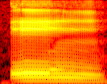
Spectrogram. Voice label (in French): "ein", voyelles nasal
